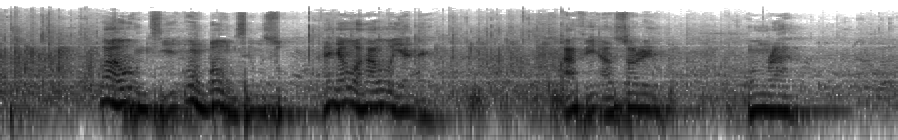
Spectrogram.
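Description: A man speaks loudly into a microphone, heard through loudspeakers.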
